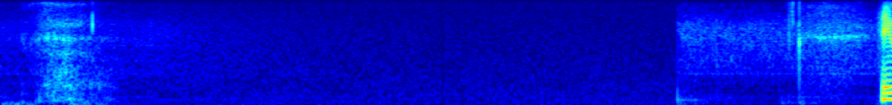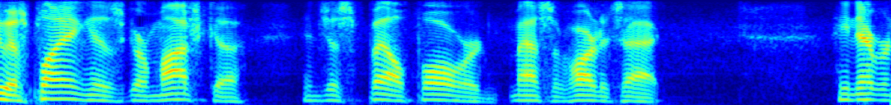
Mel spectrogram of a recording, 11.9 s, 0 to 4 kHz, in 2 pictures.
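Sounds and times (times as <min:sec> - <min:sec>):
short rough throat clearing: 0:00.2 - 0:00.7
speech: 0:05.8 - 0:10.4, 0:11.5 - 0:11.8.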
